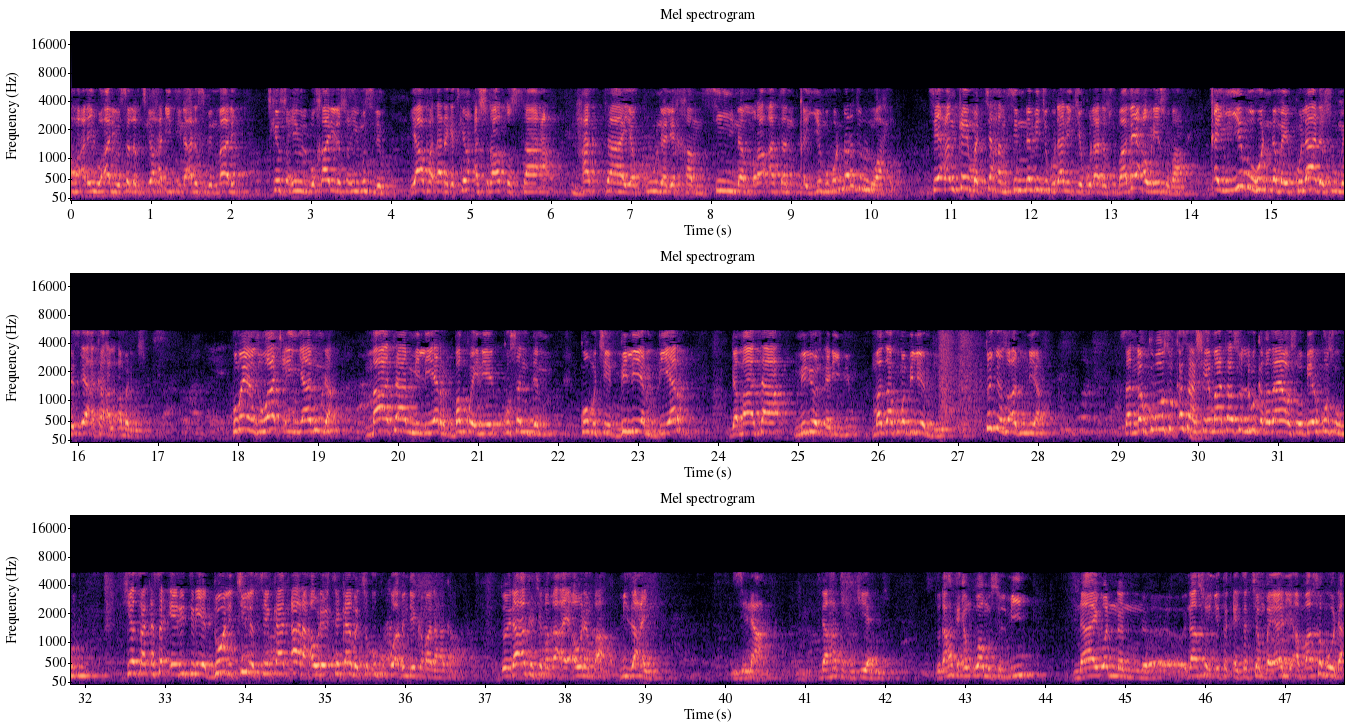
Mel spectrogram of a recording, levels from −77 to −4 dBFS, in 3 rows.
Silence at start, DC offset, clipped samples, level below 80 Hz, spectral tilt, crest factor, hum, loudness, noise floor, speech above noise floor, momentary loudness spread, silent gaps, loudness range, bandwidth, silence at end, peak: 0 s; under 0.1%; under 0.1%; -62 dBFS; -5.5 dB/octave; 16 dB; none; -21 LUFS; -44 dBFS; 23 dB; 12 LU; none; 4 LU; 5.8 kHz; 0 s; -4 dBFS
